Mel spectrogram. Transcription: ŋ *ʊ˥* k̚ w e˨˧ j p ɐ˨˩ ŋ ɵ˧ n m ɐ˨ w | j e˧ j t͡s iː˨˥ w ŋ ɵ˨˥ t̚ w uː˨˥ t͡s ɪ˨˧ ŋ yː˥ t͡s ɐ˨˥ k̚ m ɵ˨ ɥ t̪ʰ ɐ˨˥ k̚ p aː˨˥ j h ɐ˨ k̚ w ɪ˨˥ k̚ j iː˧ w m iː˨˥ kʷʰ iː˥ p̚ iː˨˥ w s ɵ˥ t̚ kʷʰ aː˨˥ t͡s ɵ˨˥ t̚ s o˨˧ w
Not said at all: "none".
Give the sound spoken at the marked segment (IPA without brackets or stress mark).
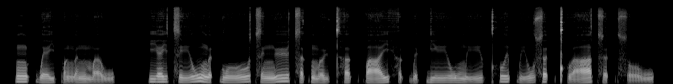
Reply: ʊ˥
